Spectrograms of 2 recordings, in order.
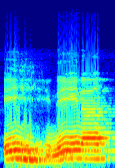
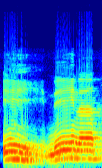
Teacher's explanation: Hams, nafas berjalan keluar ketika kita mengucapkan h, apalagi sukun ya. Ya, gitu. Jadi ada udara keluar.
